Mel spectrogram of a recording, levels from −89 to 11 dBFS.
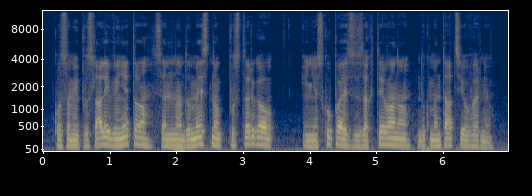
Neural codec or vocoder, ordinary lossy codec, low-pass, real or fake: none; none; none; real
